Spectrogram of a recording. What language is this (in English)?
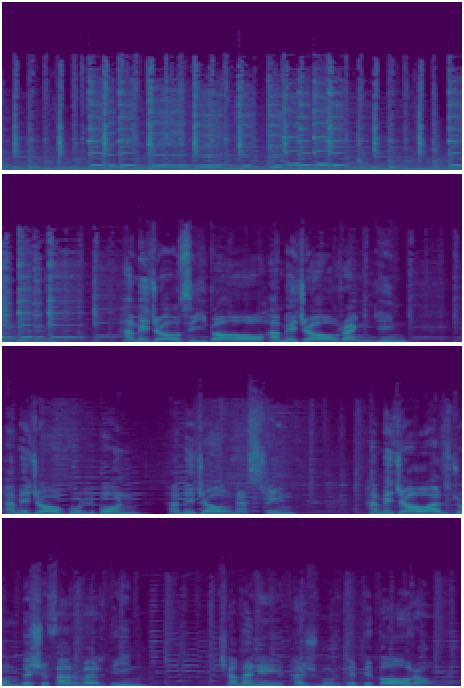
Persian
